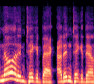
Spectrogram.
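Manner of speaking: plain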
